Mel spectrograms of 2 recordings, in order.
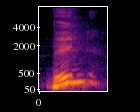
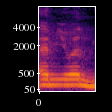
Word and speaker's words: Mun: uh to the Moon Moon I hope you pronounced that m-u-n Moon I'm gonna go with mun it's because people will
